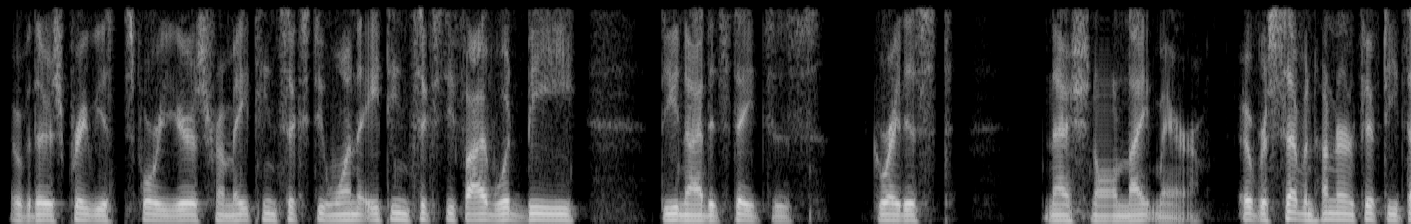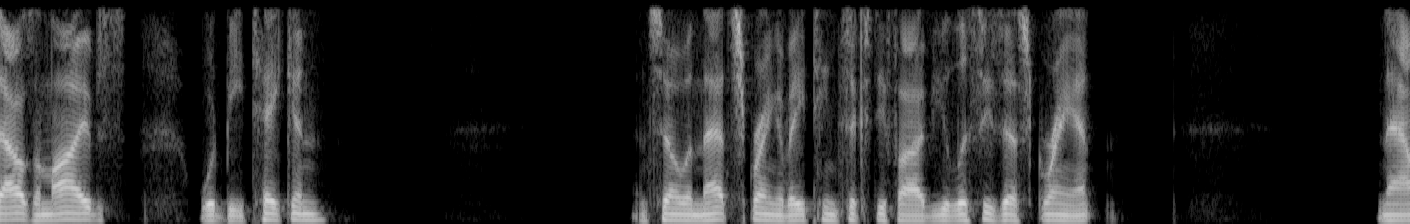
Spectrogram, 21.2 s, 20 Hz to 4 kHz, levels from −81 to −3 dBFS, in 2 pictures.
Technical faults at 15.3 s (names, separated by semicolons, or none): jitter buffer speed-up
